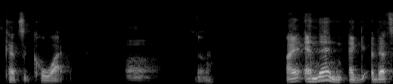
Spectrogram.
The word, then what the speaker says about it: Quetzalcoatl: of a NASDAQ word and it ends with that TL like Quetzalcoatl that's not all it's quetzukowai so I and then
